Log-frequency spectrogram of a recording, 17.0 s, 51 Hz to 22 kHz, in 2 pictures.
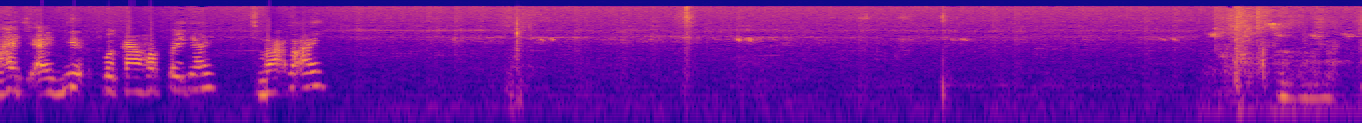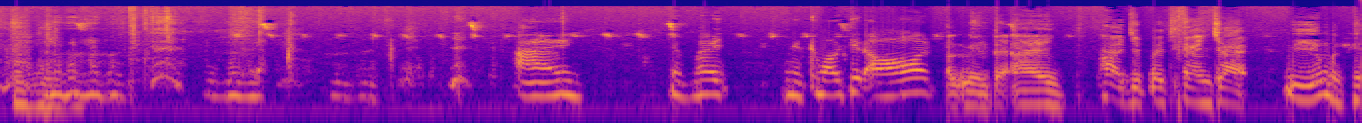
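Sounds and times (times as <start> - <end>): people talking: 0.0 - 2.1, 7.6 - 17.0
faint insect chirps: 0.0 - 17.0.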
